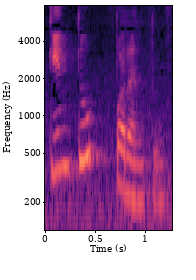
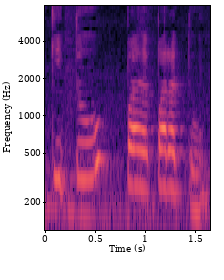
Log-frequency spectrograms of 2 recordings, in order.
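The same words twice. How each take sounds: First: Said in the usual way. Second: "कितु, परतु" without the nasal, final oo lengthened; incorrect pronunciation. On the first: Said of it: "ये शुद्ध हो गया". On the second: Shown as a demonstration. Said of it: "इसका अशुद्ध क्या है". ("कितु, परतु" में अनुस्वार हटाकर, अंत में बड़ा ऊ)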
